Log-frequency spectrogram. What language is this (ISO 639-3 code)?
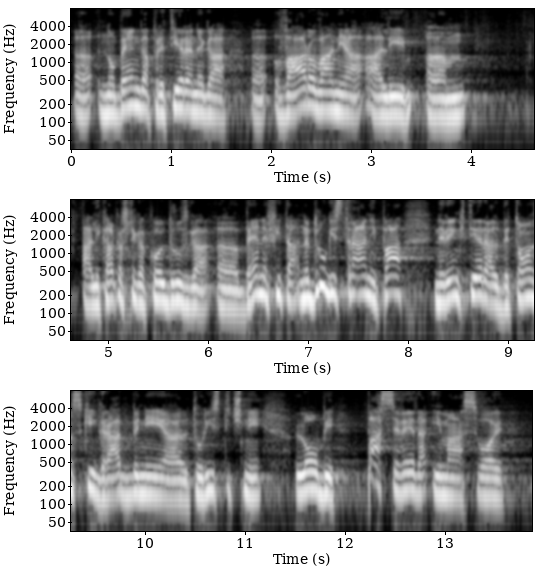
slv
